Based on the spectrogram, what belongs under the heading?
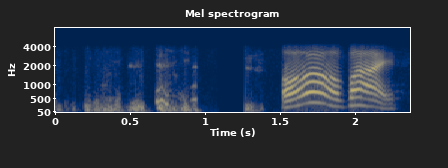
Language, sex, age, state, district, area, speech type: Bodo, female, 45-60, Assam, Udalguri, rural, conversation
